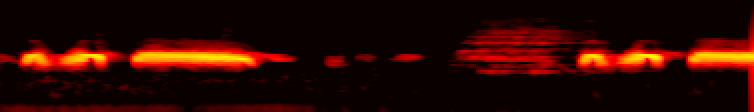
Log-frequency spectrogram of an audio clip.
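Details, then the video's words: Spotted dove coo in the 'gù thổ' style for stimulating cooing: two arched notes and a long rough coo, a quiet gap with faint overlapping tones, then the same phrase again. "cu gáy Thúc Gù giọng thổ, tiếng chim cu gáy kích bổi hiệu quả gù thổ"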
